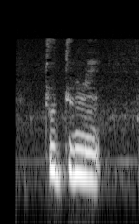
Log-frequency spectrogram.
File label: "tutmi", moore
